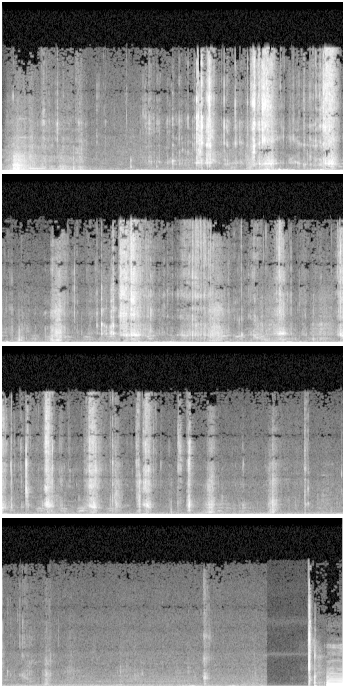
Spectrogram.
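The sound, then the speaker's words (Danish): Crisp, irregular crunching of fried-egg-flavoured chips being chewed as a snack while sitting on a mountain, with dogs audible in the background; sharp bright bursts repeat for several seconds and gradually thin out, no talking over it. “Det var en snack, der var på Entry, for da jeg sad og spiste nogle chips med spejlægsmag.”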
